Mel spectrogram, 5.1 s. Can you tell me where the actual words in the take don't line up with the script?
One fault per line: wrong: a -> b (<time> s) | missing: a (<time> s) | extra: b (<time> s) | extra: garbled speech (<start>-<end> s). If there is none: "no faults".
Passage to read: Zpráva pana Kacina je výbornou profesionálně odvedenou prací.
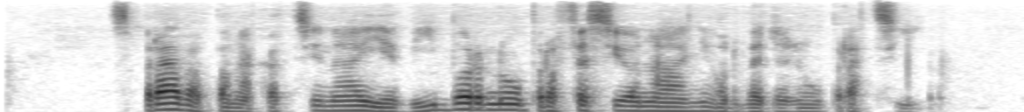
no faults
